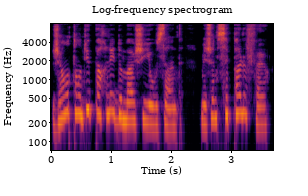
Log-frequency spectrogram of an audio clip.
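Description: A woman's voice: on the high side, lively intonation, moderate pace, darkish tone. A woman voicing a willful young girl who speaks firmly and earnestly. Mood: wondering. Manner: firm, earnest.

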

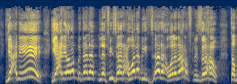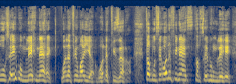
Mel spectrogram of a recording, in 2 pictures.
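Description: A man with an Egyptian Arabic accent preaching in colloquial style, impassioned, swinging from shouts to hushed storytelling. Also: very high-pitched.

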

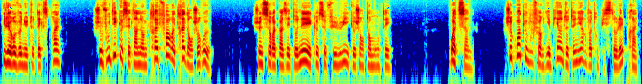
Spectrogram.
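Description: A woman voicing a decisive male detective giving crisp orders in an audiobook. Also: fairly low pitch, animated, normal speed, warm tone, dry recording, lightly acted. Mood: commanding. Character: sharp, commanding male detective.

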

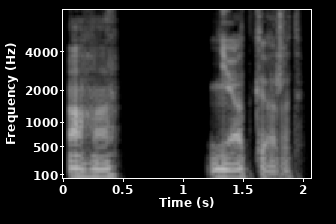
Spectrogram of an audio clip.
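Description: A man voicing a brusque young man who talks low, clipped and insulting. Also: steady tone, takes it slowly, fairly bright tone, no room sound, studio quality, exaggerated voice. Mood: gruff, hushed.

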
